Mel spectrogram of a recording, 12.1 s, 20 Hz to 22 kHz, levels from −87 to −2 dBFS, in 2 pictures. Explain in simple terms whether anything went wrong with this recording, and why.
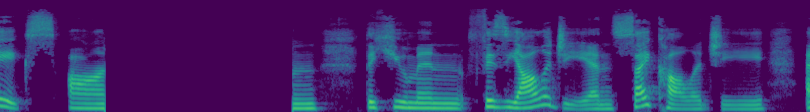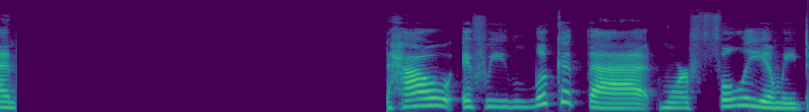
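Two rebuffering stalls interrupt the speech: silence from 0.79 to 2.21 s, resuming at "the human physiology and", then from 6.21 to 8.99 s between "physiology and psychology and" and "how if we look". The player ran out of downloaded audio and waited for more. Unlike a dropout, nothing is skipped. Speech picks up exactly where it stopped, adding 1.4 s and 2.8 s of waiting.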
